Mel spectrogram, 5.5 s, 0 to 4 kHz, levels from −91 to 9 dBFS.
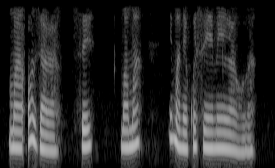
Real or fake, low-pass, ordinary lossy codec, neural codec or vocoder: real; 3.6 kHz; MP3, 24 kbps; none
